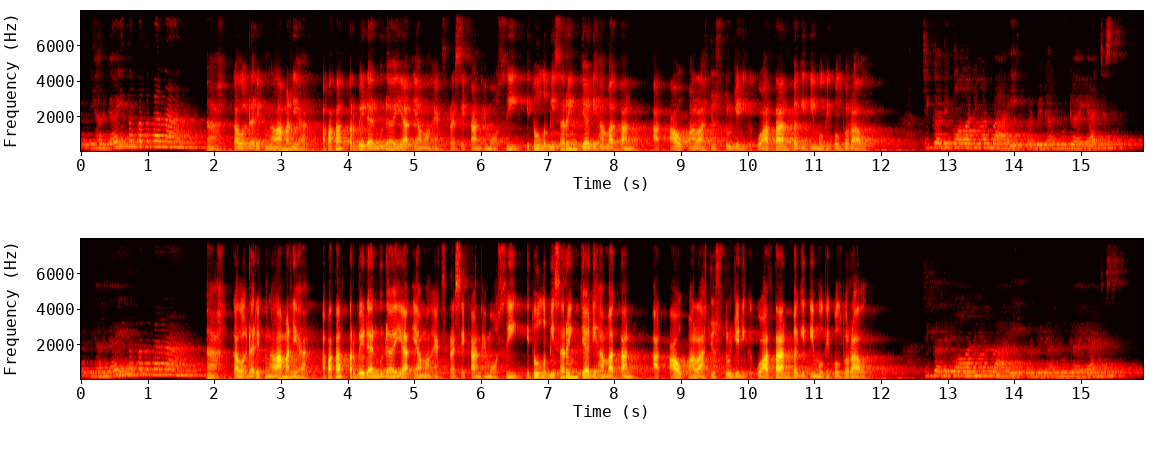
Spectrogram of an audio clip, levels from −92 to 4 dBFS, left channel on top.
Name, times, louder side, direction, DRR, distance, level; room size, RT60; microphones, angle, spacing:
voice 1, 0.1-1.6 12.4-15.5, left 1 dB, 70° left, -5 dB, 4.1 m, -37 dB
voice 2, 1.9-8.3 8.6-11.8, right 4 dB, 60° right, 12 dB, 1.0 m, -30 dB
29.0 x 18.0 x 6.9 m, 2.3 s
head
